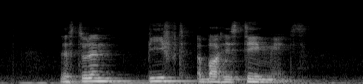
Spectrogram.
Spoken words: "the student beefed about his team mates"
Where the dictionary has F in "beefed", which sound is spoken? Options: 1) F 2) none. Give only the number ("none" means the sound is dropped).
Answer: 1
